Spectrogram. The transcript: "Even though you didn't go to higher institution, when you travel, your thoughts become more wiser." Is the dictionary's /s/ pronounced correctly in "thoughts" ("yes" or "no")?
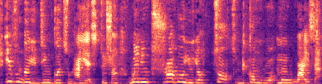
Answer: no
